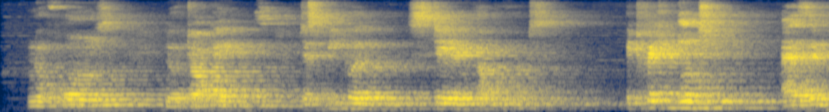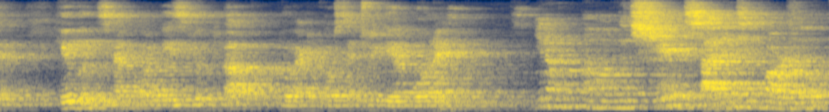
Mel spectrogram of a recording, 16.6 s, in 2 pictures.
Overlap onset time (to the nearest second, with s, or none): none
